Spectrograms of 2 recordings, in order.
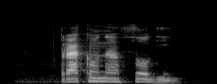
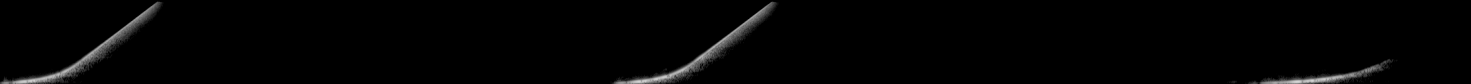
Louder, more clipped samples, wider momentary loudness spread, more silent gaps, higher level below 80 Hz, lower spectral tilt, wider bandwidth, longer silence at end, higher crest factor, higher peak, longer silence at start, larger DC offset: about the same, -23 LUFS vs -21 LUFS; neither; about the same, 17 LU vs 15 LU; neither; second, -74 dBFS vs -48 dBFS; first, -5.5 dB/octave vs -4 dB/octave; second, 7.2 kHz vs 14.5 kHz; second, 0.4 s vs 0.95 s; first, 24 dB vs 18 dB; first, -2 dBFS vs -10 dBFS; first, 0.6 s vs 0 s; neither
